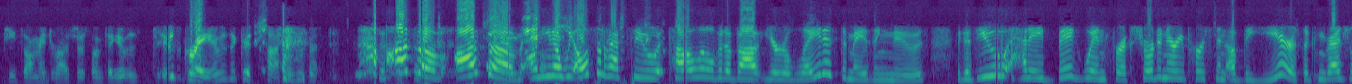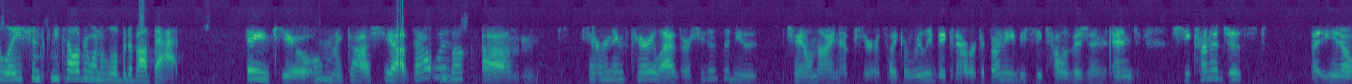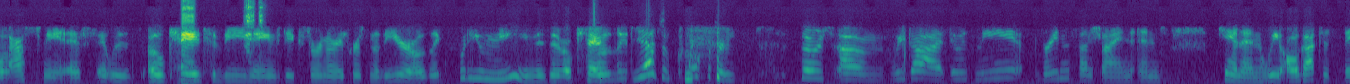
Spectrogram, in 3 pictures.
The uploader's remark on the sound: Special Call In Guest joined us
